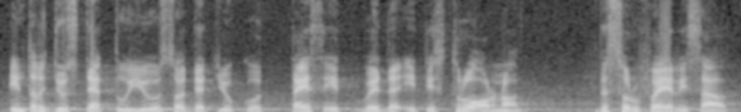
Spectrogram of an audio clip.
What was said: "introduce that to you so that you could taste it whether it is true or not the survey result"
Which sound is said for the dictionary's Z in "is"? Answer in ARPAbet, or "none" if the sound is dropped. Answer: S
